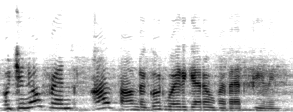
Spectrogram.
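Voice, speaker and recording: A woman delivering a scripted 1940s radio sponsor pitch as a commercial announcer. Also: big pitch swings, quick pace. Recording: tinny, noisy vintage radio recording.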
